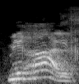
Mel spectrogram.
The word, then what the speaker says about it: Miral: I told her my name is not with an R, but she said, yeah, this is how I pronounce your name. Miral. Miral. That's more Hispanic now.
